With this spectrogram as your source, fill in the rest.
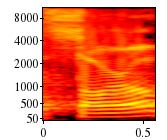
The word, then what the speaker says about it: Thoreau: It's about the American writer Henry David Thoreau. A lot of people say Thoreau or Thoreau, but I went down to Concord, Massachusetts, and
